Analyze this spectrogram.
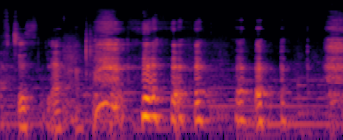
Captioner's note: laughs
